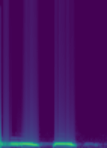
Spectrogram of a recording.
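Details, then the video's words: Vietnamese lure spotted dove, thúc gù cooing: a long throbbing, buzzy coo that turns smooth and sinks, followed by a clear arched coo and a faint trailing murmur. "nghe cu gáy gáy mỗi ngày"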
